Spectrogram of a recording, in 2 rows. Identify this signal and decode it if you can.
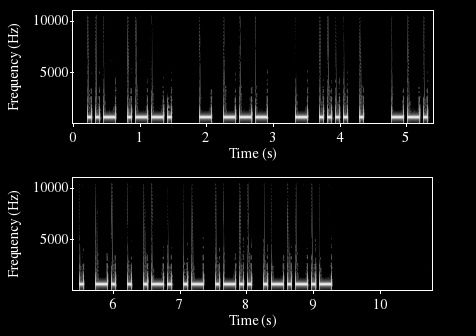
Morse code, heard as a keyed tone, about 20 wpm, 700 Hz. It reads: UP TO THE GENERAL.
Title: Sentences from Top 1500 Words 20wpm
